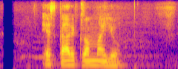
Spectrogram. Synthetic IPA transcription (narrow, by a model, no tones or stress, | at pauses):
eskaɾjekrʌmːajo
